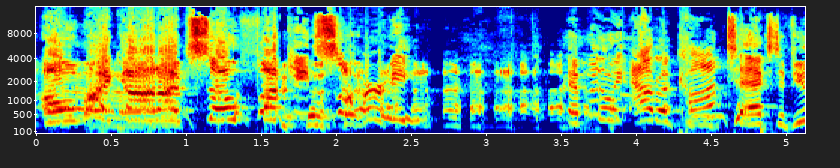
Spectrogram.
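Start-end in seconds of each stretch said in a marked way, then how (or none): 0.0-2.5 high, loud, laughing apology; mortified shout. Retold or imitated. Comic apologizing to a friend with dead parents, shouting. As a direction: blurt the apology out in horror, half laughing. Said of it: "I was like".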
